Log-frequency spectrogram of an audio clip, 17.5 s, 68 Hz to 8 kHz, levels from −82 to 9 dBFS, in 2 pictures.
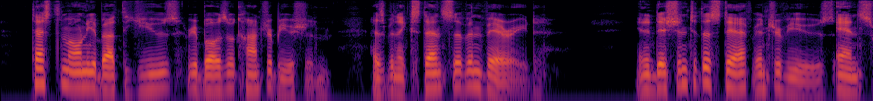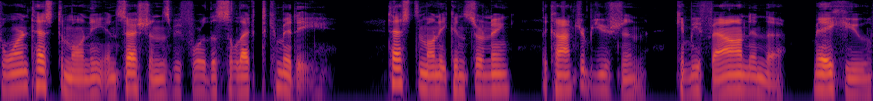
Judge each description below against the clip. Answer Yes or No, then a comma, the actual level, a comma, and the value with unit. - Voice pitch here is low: Yes, low, 115 Hz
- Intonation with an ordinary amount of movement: Yes, average, 3.6 semitones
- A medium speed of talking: No, slow, 130 wpm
